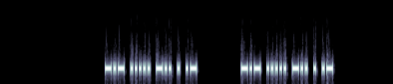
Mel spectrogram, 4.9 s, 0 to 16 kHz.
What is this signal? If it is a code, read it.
Morse code, heard as a keyed tone, about 47 wpm, 700 Hz. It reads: K5DEA K5DEA
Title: USA Call Signs - 5 Characters - Repeated 2x - 45wpm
